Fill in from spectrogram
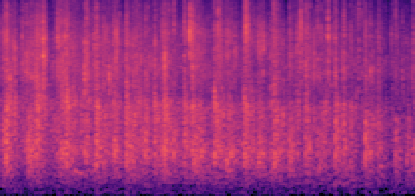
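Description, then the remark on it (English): A church audience applauds steadily for about four seconds on a Father's Day morning to honor a man, a dense, even patter of many hands clapping at once with no voices rising above it. “Give him a nice hand clap, church.”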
